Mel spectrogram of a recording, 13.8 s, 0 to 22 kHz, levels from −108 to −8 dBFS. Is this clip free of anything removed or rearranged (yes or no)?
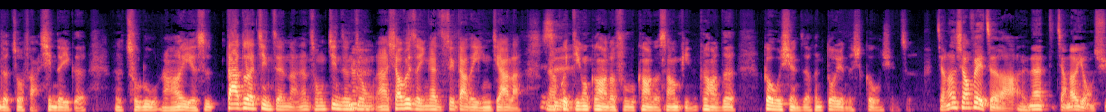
yes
